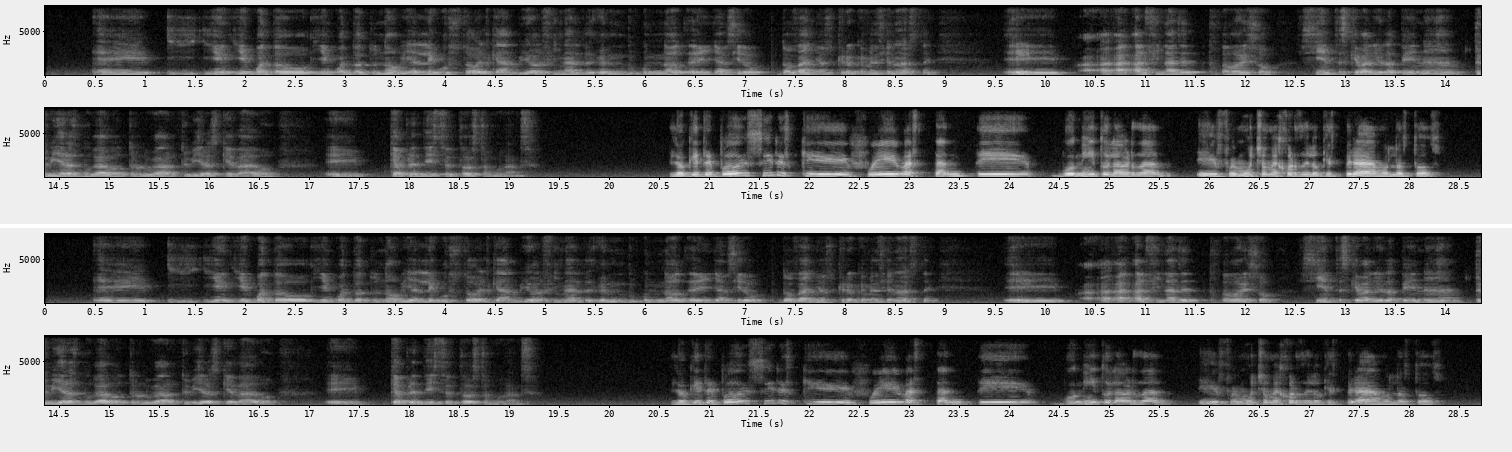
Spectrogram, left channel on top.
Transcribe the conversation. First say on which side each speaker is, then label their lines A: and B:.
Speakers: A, on the left; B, on the left.
A: Eh, y, y en, y en cuanto, y en cuanto a tu novia, ¿le gustó el cambio al final? de- en- no, eh, ya han sido dos años, creo que mencionaste eh,
B: Sí.
A: a- a- al final de todo eso, ¿sientes que valió la pena? ¿Te hubieras mudado a otro lugar? ¿Te hubieras quedado? Eh, ¿qué aprendiste de toda esta mudanza?
B: Lo que te puedo decir es que fue bastante bonito, la verdad. Eh, fue mucho mejor de lo que esperábamos los dos.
